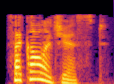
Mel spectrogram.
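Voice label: "psychologist", American English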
